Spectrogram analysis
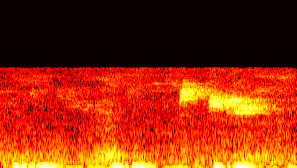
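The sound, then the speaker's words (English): A couple of bright bird chirps ring out in the second half, high and clear over a soft, rumbling outdoor background of vehicles going on a road. “Chirping of the bird.”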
